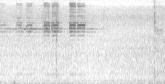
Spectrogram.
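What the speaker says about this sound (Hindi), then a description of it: "सो हम ट्रैफिक जैम में खड़े हैं, यहाँ पे काफ़ी लंबा ट्रैफिक जैम है" Cars stand in a long traffic jam on a mountain road during a holiday weekend, with a few short horn toots sounding in a quick cluster over a quiet, low rumble of idling traffic.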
